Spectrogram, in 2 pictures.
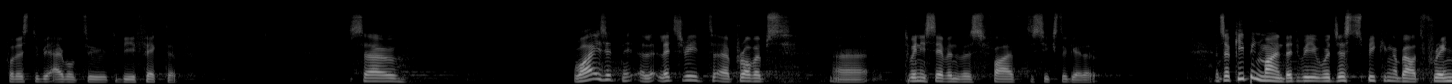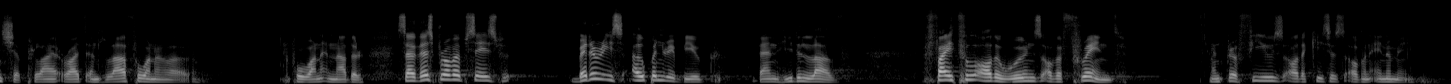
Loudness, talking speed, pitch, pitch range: -34 LUFS, 145 wpm, 145 Hz, 125-175 Hz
